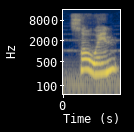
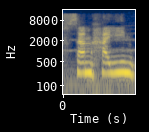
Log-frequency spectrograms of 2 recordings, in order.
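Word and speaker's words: Samhain: Y la última recomendación de libros que les traigo es Swen o Sam Hain, que se escribe Sen, una completa guía para la celebración de la festividad celta de Diana Rachel.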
